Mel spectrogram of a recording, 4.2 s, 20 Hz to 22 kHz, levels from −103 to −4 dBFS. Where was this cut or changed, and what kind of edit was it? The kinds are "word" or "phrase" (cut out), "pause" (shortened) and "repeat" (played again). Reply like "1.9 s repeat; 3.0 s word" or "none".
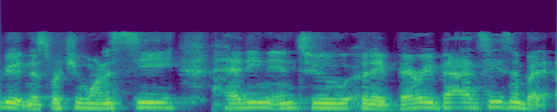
1.6 s word; 2.7 s word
